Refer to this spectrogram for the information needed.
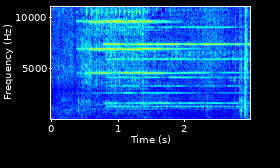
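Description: A telephone rings with a steady electronic trill, its bright tones sustained through most of the moment, moderately loud with no voices, ending with a brief clack near the end; it is a call from a grandson in the early morning hours.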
